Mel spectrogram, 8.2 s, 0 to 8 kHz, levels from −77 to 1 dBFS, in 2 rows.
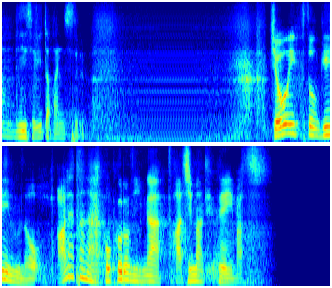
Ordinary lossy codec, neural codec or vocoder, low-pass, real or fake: none; codec, 16 kHz, about 1 kbps, DyCAST, with the encoder's durations; none; fake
